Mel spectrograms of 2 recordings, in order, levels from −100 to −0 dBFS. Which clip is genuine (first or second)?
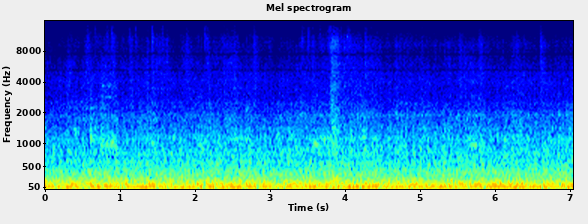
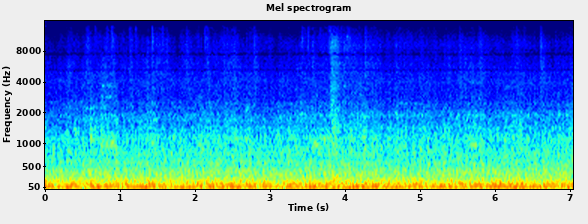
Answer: first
